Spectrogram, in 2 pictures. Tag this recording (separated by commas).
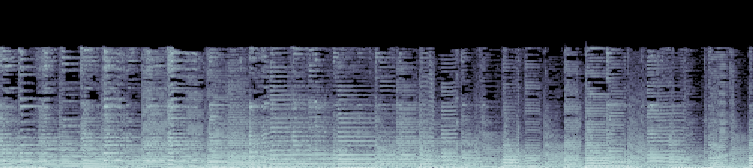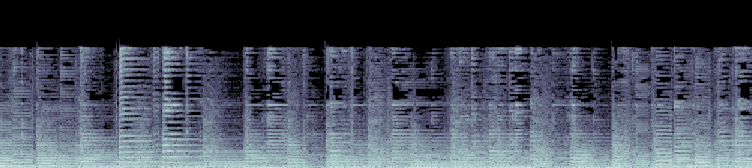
Music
